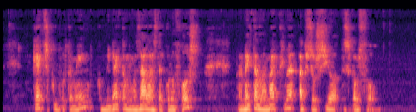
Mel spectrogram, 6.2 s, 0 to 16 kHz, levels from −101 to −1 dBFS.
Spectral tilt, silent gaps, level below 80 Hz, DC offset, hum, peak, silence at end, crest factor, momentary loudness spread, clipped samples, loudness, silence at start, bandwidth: -5 dB/octave; none; -46 dBFS; under 0.1%; none; -2 dBFS; 0.55 s; 22 dB; 12 LU; under 0.1%; -23 LUFS; 0.15 s; 11.5 kHz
